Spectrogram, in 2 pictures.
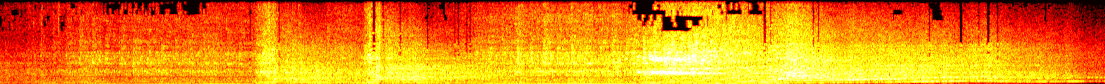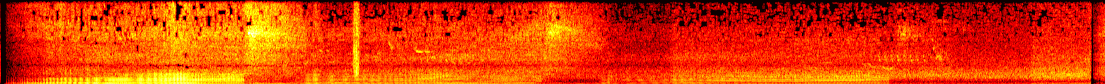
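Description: A car engine running with steady revs, then revving, its pitch falling and rising. After a sudden cut just past halfway, a car accelerates hard through the gears, the pitch climbing and dropping back at each of two shifts.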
